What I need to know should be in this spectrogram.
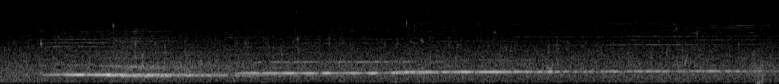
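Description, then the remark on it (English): Humpback whale vocalizations recorded underwater in Southeast Alaska, with a harbor porpoise nearby: a long, drawn-out tonal moan that holds steady, then slowly rises in pitch, over a faint hissing, watery background with no voices. “These humpbacks were recorded underwater where they're keeping company with a harbor porpoise.”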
